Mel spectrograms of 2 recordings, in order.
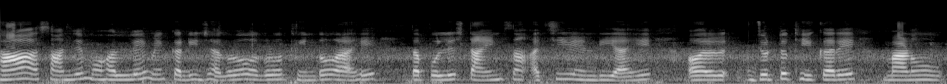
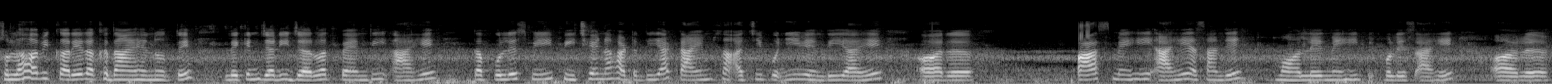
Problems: constant background noise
